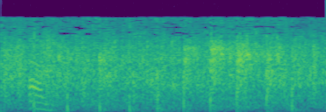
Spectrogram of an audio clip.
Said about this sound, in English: You know, this committee out here has just done one hell of a job, and I think that we owe them a tremendous round of applause. I really do.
